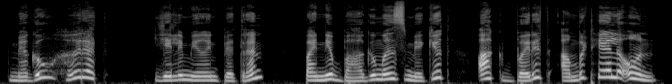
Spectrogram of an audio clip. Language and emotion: Kashmiri, surprised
